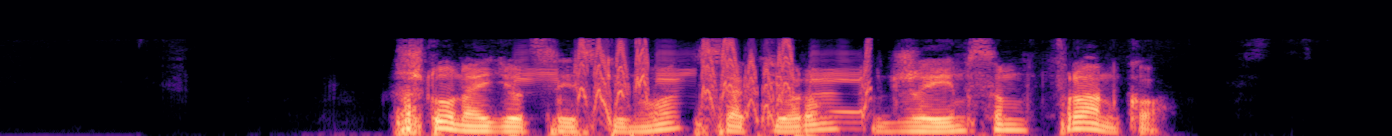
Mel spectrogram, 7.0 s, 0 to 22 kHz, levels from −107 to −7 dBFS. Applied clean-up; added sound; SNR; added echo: neural mask model Resemble Enhance denoiser.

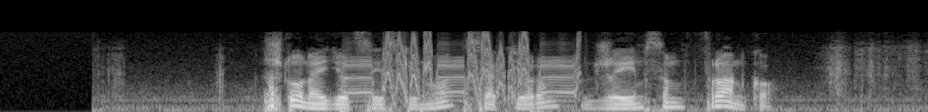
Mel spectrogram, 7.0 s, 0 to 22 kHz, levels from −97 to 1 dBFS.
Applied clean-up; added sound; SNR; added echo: none; Scratching (performance technique); 7 dB; none.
